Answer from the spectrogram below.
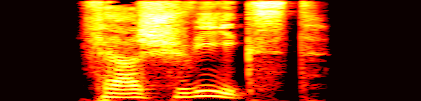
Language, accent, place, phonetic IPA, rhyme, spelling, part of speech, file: German, Germany, Berlin, [fɛɐ̯ˈʃviːkst], -iːkst, verschwiegst, verb, De-verschwiegst.ogg
- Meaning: second-person singular preterite of verschweigen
